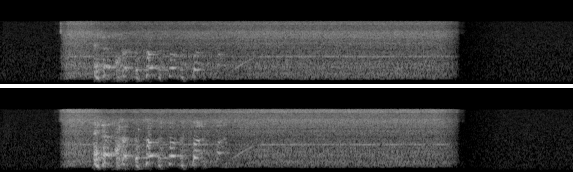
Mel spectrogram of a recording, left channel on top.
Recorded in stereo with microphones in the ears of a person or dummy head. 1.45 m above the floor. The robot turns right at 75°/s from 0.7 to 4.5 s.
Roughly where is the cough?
Behind right.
